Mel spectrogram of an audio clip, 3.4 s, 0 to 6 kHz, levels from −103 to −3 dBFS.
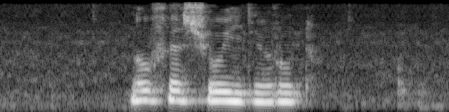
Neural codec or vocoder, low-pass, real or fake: codec, 16 kHz, 16 kbps, FunCodec, trained on Chinese and English, 50 frames a second; 5.4 kHz; fake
